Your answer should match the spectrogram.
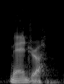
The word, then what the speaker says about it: Mandurah: Mandurah is the correct way.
